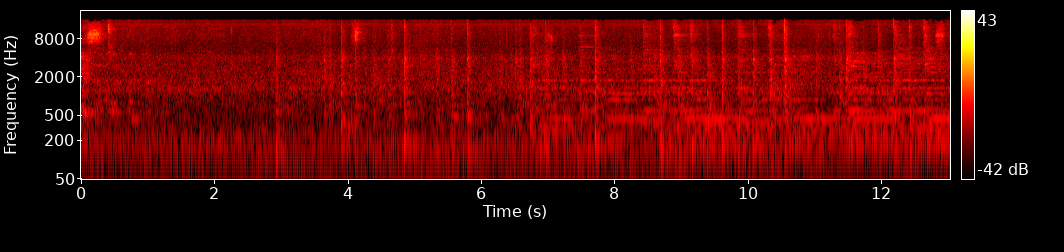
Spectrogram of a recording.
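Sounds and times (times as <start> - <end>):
low room rumble: 0.0 - 13.0
acoustic guitar playing: 2.9 - 13.0.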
